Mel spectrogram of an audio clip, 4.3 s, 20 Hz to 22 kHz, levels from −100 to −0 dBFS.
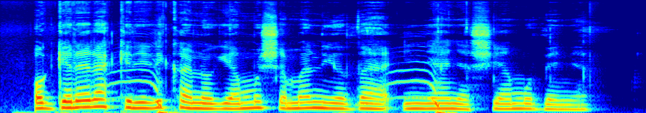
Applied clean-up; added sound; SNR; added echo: classical method log-MMSE.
